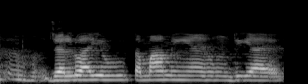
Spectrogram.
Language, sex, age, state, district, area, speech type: Sindhi, female, 60+, Gujarat, Surat, urban, spontaneous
